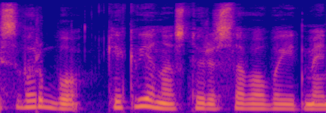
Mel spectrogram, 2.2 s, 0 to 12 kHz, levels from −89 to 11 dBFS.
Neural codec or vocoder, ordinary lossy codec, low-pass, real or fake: none; AAC, 48 kbps; 10.8 kHz; real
